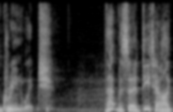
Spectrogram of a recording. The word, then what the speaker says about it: Greenwich: Greenwich Village in New York City and Greenwich, Connecticut are pronounced in the same manner as Dunwich in the UK, Greenwich.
